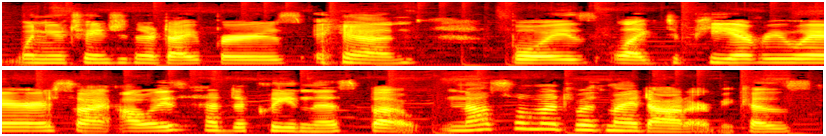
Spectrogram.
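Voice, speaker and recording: A woman's voice: mid-range voice, fairly bright tone, no room sound. A woman in her thirties, a cleaning vlogger, narrating over her video in a chatty, friendly way with light laughs.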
